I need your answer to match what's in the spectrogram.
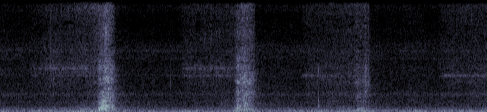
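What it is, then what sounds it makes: Small fabric rug being scraped. A blue plastic disposable razor, held in the hand, scrapes across a small, flat, butterfly-shaped pink woven fabric rug that is dry and clean on a white surface. Three short, bright, rasping strokes stand out against a quiet background, the last one softer.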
